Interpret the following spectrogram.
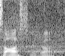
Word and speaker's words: Sashnikov: I might have been pronouncing Shashnikov. It's Sashnikov.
